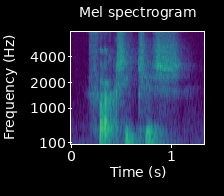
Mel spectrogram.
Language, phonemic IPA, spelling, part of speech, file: Dutch, /ˈfrɑksicəs/, fractietjes, noun, Nl-fractietjes.ogg
- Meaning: plural of fractietje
